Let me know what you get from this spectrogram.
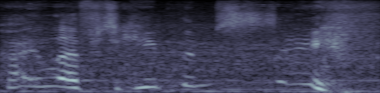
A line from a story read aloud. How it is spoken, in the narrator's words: the man cried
